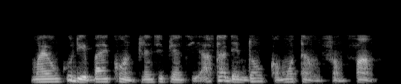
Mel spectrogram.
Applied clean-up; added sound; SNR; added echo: none; none; none; none.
